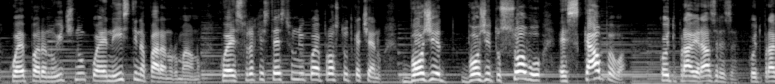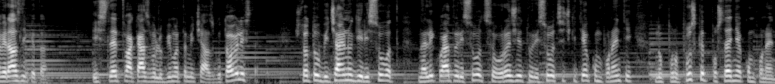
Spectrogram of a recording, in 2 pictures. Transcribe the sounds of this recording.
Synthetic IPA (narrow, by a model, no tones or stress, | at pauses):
koɛpɐɾɐnoit͡ʃnokoɛɛnɐist̪inɐpaɾɐnoɾma̰lˠnokoɛːsvɾɤɾxɛst̪ɛst̪vɛnoikoɛɛpɾɔst̪ot̪kɐt͡ʃɛno | bɔʒi | bɔʒiɛt̪oslˠɔvoɛskalˠpɛlˠə̰kɔjt̪opɾaviɾazɾɛzəkɔjt̪opɾaviɾazlikət̪ə | islɛt̪ːovakazvɐlʲʊbimɐt̪əmit͡ʃasɡot̪ɔvilist̪ɛ̥ | ʃt̪ɔt̪oːbit͡ʃajnoɡʲiɾisuvət̪ | nɐlikoɡat̪oɾisuvət̪səoɾɤʒiɛt̪oɾisuvɐt̪sit͡ʃkit̪iəkomponɛnt̪i | nopɾopuskət̪̚poslɛd̪nijəkomponɛnt̪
